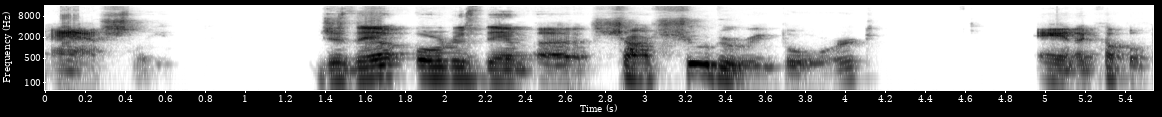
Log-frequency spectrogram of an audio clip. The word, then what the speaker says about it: charcuterie: But someone said in the comment on Instagram, they said I never know how to pronounce that. I'm just like, it's charcuterie.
